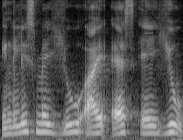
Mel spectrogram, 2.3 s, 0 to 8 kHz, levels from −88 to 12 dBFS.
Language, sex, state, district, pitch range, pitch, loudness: Hindi, male, Bihar, Bhagalpur, 155-180 Hz, 170 Hz, -17 LUFS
